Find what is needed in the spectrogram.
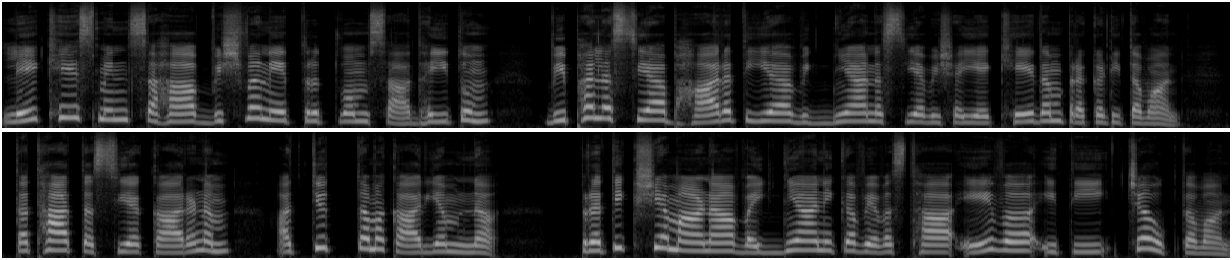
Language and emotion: Sanskrit, neutral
